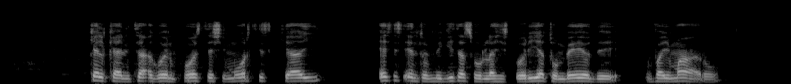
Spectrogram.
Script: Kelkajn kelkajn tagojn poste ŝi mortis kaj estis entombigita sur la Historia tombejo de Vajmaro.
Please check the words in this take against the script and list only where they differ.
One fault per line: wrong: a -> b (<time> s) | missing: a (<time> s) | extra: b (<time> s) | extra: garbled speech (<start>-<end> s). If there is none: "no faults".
missing: kelkajn (1.3 s)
